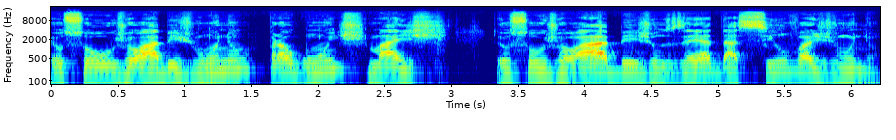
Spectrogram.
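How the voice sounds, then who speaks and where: Very slowly, a man with a fairly high pitch talks with lively intonation. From Pernambuco, Brazil (Abreu e Lima). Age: 50s. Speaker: pastor. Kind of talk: interview. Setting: studio.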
